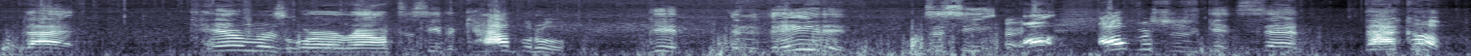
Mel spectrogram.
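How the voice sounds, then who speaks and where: A high-pitched man speaks through a face mask, debating with insistence. He repeats his phrases to drive each point home. Faint outdoor wind noise sits behind his voice. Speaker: interviewee giving opinions. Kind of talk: impassioned street debate.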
